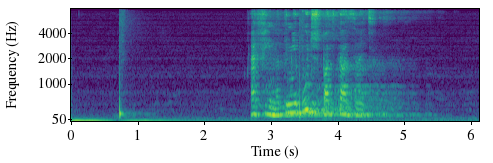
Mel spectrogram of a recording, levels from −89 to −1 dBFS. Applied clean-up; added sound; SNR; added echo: none; Snare drum; 13 dB; reverberation time 2.7 s.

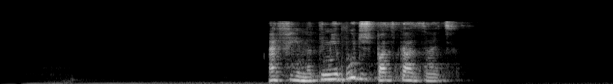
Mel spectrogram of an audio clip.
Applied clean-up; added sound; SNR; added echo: neural mask model DeepFilterNet 3.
